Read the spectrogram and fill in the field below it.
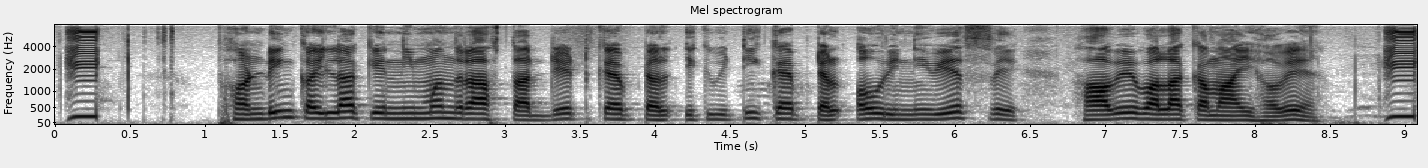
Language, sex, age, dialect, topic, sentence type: Bhojpuri, male, 18-24, Northern, banking, statement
